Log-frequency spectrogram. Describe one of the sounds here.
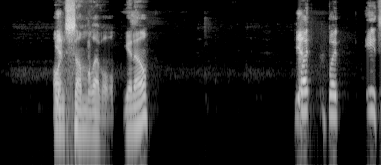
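A man speaks with animation into a microphone, in short bursts.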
